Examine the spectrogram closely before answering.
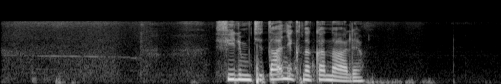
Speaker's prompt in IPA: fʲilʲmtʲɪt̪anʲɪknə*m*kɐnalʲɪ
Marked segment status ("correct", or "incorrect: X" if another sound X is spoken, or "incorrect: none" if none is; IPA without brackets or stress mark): incorrect: none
